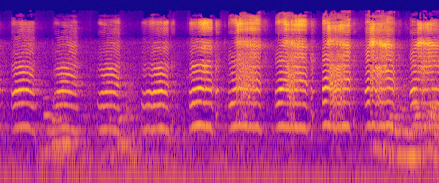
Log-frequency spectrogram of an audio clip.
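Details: Healthy newborn who has not opened his eyes, crying: rhythmic, strong, vigorous crying at about one cry a second, with clear pitch and brief breaths between cries.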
